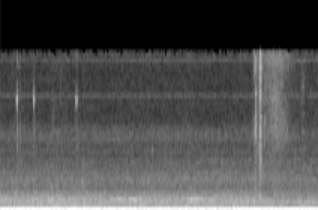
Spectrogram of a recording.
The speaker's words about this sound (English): Truck next to me.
